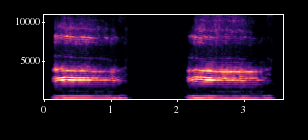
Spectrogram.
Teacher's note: 读吁的时候，要撅起小嘴巴，吁，而且呢，你的舌尖是抵着下齿背的啊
